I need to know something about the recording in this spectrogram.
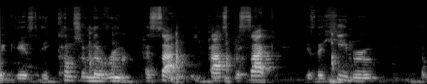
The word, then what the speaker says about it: Pesach: All right, and the word is Pesach. All right, Pesach, which we all know is the Passover.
